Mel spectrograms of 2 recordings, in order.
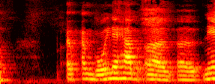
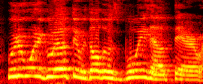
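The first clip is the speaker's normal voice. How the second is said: a little louder, lightly voiced whining excuse; mock daughter excuse; 4 semitones higher, 5 dB louder than usual. Mom imitating her daughter's excuse about the boys, light whine. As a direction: play the sulky kid making excuses.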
